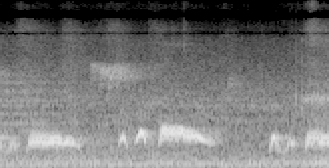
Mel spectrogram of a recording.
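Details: A former decoy spotted dove, now kept as a pet on a home balcony in Định Công, Hanoi, coos all day: soft, low hollow coos and quick paired notes, repeated, with a faint higher chirp once behind.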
